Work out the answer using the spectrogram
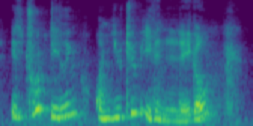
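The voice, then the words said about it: Put-on English accent. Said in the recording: “that's my English accent. I've been working on that ... my new accent skill”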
